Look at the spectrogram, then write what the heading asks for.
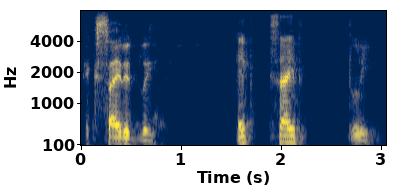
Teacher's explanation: instead of saying exited with the Z it's exy with a with an unvoiced S sound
